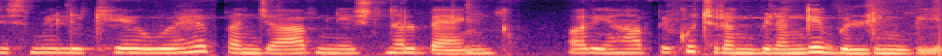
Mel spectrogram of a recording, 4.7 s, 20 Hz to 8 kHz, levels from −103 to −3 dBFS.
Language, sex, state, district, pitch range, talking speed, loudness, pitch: Hindi, female, Uttar Pradesh, Muzaffarnagar, 200-220 Hz, 205 wpm, -16 LUFS, 210 Hz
